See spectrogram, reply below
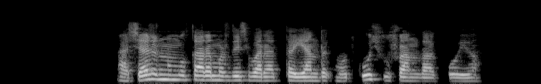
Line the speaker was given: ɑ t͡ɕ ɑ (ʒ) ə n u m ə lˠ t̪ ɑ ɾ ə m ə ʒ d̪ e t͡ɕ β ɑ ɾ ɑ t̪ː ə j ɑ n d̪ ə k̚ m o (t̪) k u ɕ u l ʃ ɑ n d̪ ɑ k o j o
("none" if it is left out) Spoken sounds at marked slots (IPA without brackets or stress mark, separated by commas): ʒ, t̪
